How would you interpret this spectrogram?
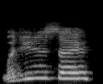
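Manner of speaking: high-pitched mock incredulous question; imitating questioning boss. Boss questioning what was said, imitated high incredulous voice. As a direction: play the boss, voice jumping way up. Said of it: "And he goes".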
